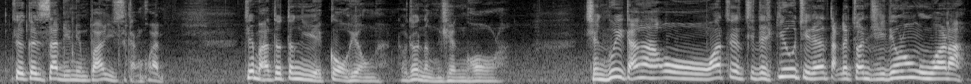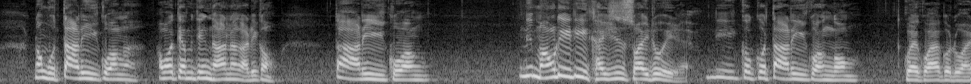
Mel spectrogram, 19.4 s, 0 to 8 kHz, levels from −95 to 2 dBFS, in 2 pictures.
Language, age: Chinese, 60-79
